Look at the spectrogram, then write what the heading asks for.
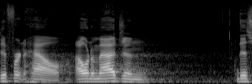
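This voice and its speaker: In a southern Alabama accent, a man talks with fairly even intonation. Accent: South Alabama drawl. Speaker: preacher. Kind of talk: sermon.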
